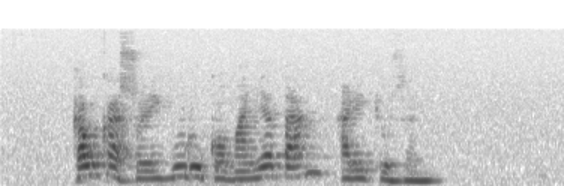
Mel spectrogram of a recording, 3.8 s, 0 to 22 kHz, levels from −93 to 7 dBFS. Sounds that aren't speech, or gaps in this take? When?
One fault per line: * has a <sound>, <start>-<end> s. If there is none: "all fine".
all fine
